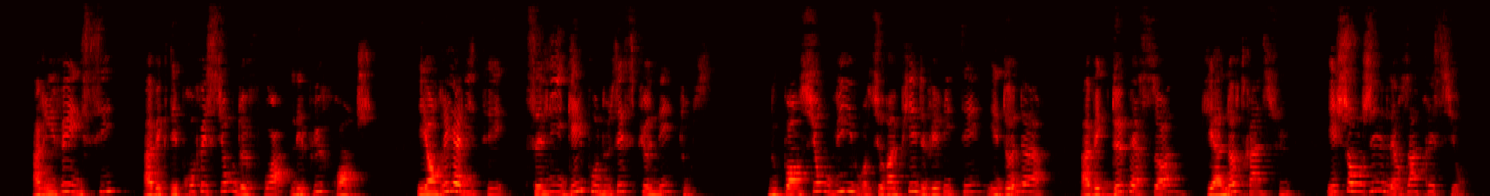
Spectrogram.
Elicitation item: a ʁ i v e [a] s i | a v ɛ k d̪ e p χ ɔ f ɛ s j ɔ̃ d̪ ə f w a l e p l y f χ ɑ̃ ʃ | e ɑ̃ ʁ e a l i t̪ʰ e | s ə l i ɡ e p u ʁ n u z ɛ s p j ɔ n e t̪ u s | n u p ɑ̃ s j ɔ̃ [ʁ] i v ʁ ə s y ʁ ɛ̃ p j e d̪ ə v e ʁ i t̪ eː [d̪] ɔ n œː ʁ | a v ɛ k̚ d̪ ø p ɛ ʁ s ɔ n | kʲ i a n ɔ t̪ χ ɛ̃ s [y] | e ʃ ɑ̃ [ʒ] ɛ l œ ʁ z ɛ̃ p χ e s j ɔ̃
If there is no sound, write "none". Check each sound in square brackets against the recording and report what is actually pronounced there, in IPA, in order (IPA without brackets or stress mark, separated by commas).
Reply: i, v, d̪, y, ʒ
